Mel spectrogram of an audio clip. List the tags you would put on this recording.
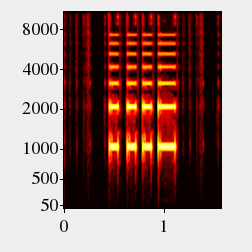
Sound effects > Electronic / Design
Morse
Telegragh
Language

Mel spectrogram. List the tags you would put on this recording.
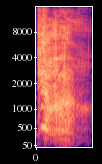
Sound effects > Human sounds and actions
Human
Scream
Hurt

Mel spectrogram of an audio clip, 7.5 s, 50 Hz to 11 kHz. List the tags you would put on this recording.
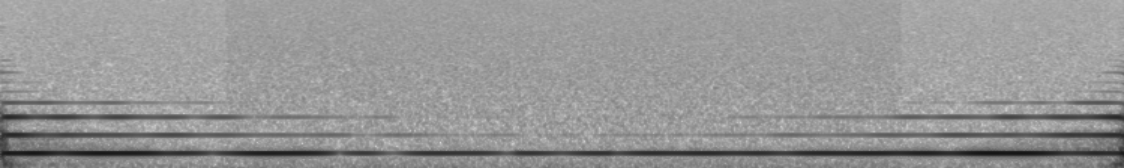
Instrument samples > Piano / Keyboard instruments
warp
transition
tension
piano
8D
edit
reversed
short

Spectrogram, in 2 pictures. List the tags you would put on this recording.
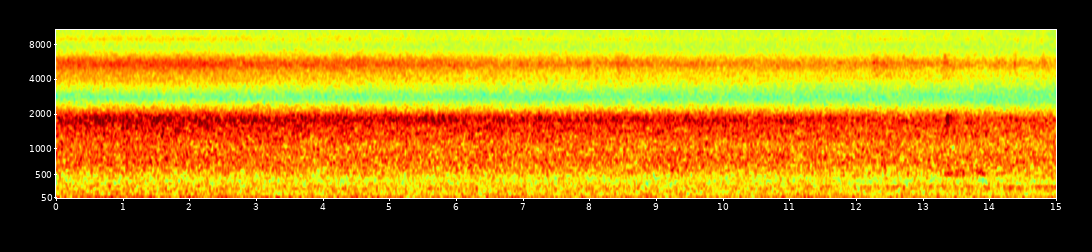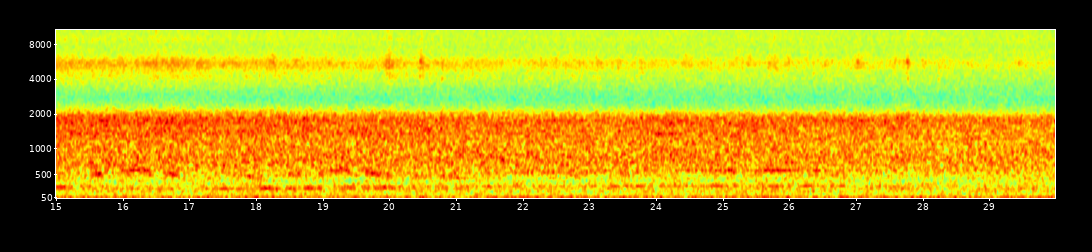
Soundscapes > Nature
alice-holt-forest
nature
field-recording
weather-data
data-to-sound
artistic-intervention
soundscape
natural-soundscape
modified-soundscape
raspberry-pi
phenological-recording
Dendrophone
sound-installation

